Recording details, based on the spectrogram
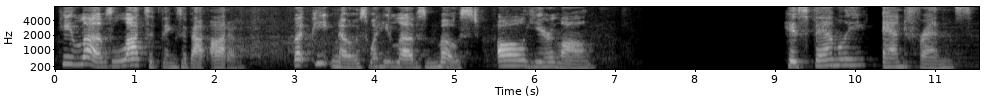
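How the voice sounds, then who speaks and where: With a medium-pitched voice, a woman reads aloud to little ones from a picture book, taking her time and putting lots of expression into it.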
